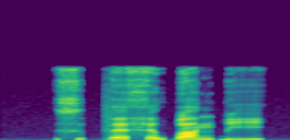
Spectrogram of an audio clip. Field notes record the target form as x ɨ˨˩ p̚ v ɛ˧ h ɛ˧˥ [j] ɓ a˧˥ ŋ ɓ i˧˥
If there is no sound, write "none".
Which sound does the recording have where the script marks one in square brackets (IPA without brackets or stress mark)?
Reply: w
